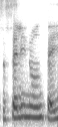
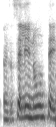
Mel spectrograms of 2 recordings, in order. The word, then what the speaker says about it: Selinunte: Yes, Selinunte is correct. In English is Selinus, Greek is Selinus, Selinunte in Italian. – Could you tell us about some of the work that you did at Selinunte?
